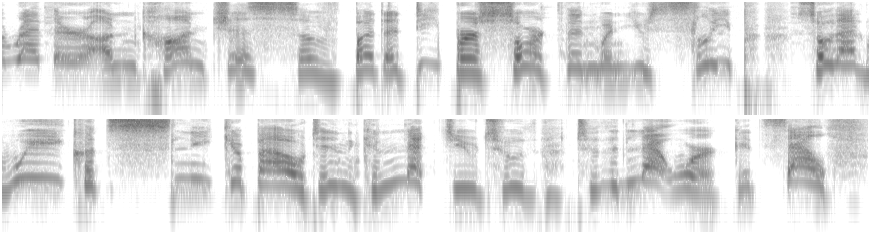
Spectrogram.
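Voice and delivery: very high, squeaky voice like a little rat.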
